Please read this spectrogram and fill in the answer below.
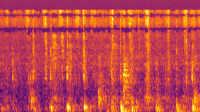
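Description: Hands patting and pressing crumbly shortcrust dough flat into a metal baking tin: soft, irregular thumps, about three a second.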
